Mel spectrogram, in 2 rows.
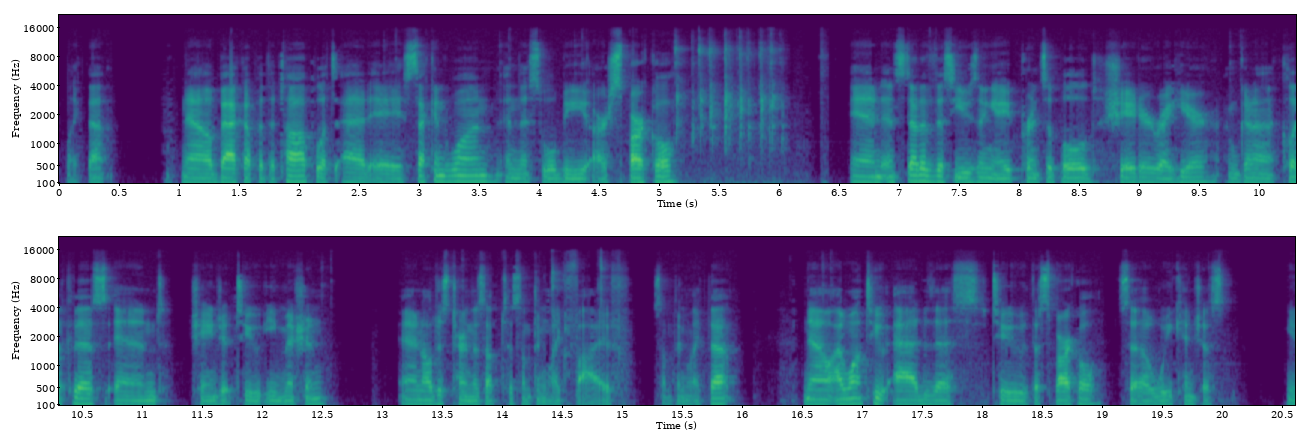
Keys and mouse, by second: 6.5-12.1 drag, 9.9-16.8 middle drag, 9.9-12.1 right drag, 16.8-20.6 drag, 20.0-20.6 middle drag, 20.0-20.6 right drag.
